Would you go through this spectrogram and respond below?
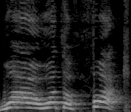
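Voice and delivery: high, slow startled cry of shock; startled yell. Retold or imitated. Yelling at a spider dangling at his face, startled. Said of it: "I just start screaming on the phone".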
